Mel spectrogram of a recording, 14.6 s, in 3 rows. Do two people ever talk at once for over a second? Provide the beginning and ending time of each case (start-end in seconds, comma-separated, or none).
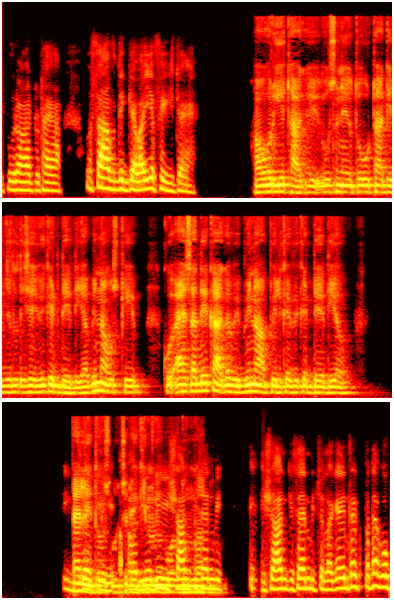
10.6-12.3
